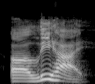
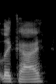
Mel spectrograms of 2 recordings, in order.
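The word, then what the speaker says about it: Lichaj: Lehigh is the pronunciation for Eric Lehigh, not Lickey.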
